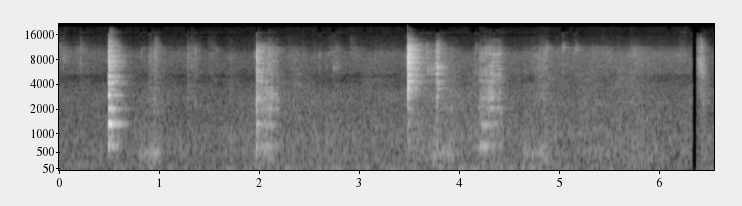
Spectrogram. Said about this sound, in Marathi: मी एक मिक्सर जार घेतलेला आहे. त्यात हा सगळा मसाला मी टाकते आता.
